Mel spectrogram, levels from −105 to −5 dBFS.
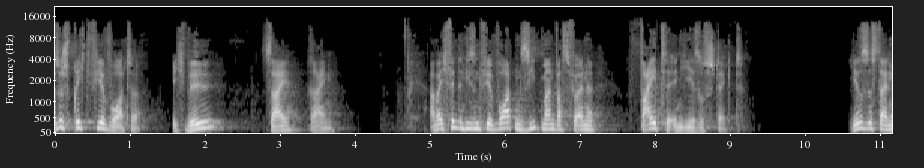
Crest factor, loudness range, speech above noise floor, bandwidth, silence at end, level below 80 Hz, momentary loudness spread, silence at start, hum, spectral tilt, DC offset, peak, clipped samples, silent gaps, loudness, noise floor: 18 dB; 5 LU; 39 dB; 13.5 kHz; 0 s; -66 dBFS; 13 LU; 0 s; none; -6 dB/octave; under 0.1%; -8 dBFS; under 0.1%; 4.05-4.32 s, 9.40-10.58 s; -26 LUFS; -64 dBFS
